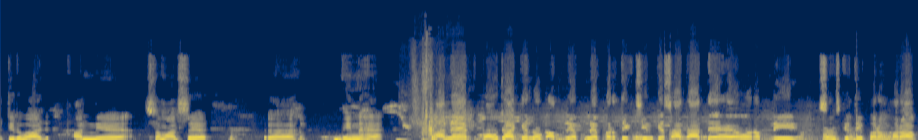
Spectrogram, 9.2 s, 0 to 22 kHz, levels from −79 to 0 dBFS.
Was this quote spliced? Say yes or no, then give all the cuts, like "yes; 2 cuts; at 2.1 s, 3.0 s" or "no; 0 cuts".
yes; 1 cut; at 4.1 s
